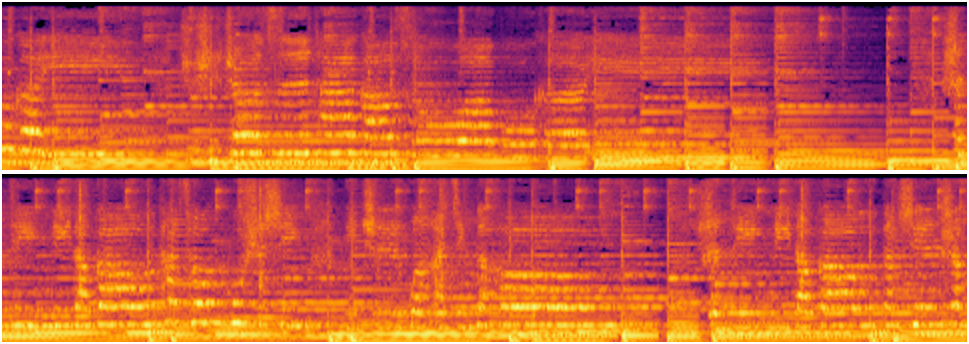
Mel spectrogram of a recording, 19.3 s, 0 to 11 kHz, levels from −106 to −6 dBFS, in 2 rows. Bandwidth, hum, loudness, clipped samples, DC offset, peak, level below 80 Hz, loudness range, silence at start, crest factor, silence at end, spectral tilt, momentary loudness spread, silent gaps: 10 kHz; none; -17 LUFS; under 0.1%; under 0.1%; -2 dBFS; -26 dBFS; 3 LU; 0 s; 14 dB; 0 s; -6.5 dB/octave; 6 LU; none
